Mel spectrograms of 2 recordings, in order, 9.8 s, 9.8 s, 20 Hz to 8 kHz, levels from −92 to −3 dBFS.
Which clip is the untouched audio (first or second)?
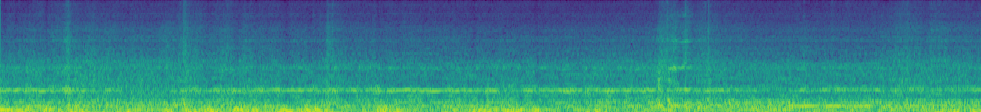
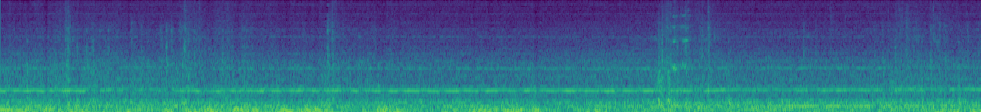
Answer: second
